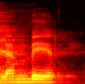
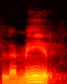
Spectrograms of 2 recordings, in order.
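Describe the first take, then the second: First: A 'b' sound follows the 'm'. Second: No 'b' sound follows the 'm'. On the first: The speaker calls it wrong. "En vez de lamber" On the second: The speaker calls it right. "es lamer"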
